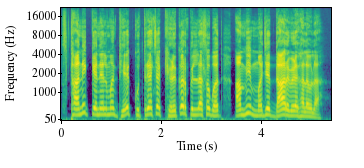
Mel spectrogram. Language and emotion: Marathi, happy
